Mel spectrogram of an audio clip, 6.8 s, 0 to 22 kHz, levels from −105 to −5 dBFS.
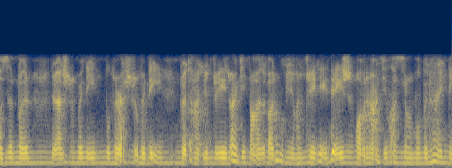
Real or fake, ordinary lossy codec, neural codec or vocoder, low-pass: fake; Opus, 24 kbps; autoencoder, 22.05 kHz, a latent of 192 numbers a frame, VITS, trained on one speaker; 5.4 kHz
